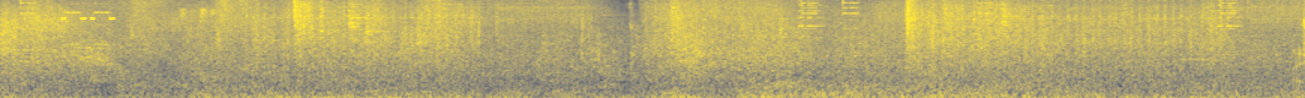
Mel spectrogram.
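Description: An enemy mech in Armored Core VI fires a shot amid a dense, continuous roar of blasts and rumbling explosions, loud and sustained throughout with no clear gaps.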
